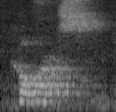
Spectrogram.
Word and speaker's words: COERCE: What's the acronym? Pronounce it. coerce.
